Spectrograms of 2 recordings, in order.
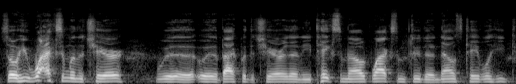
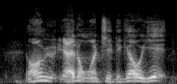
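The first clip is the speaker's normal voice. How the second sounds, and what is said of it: Put-on Australian accent. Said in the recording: “That's my Australian accent.”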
